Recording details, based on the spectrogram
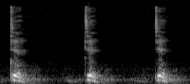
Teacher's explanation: And here with the d sound, the tongue is touching the back of the alveolar ridge, but there is voice coming out.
